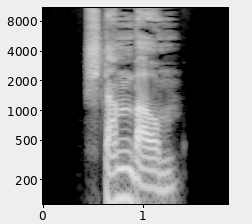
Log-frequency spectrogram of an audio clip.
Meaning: family tree
- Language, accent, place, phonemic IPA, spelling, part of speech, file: German, Germany, Berlin, /ˈʃtambaʊ̯m/, Stammbaum, noun, De-Stammbaum.ogg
